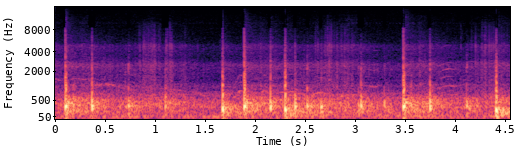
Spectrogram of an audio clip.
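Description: Aerial fireworks shells bursting in an irregular string of sharp bangs over a steady background noise, with a quick cluster of bangs in the middle and another loud one near the end.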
